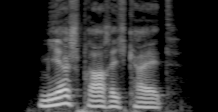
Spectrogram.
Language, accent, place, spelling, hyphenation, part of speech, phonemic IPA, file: German, Germany, Berlin, Mehrsprachigkeit, Mehr‧spra‧chig‧keit, noun, /ˈmeːɐ̯ˌʃpʁaːχɪçkaɪ̯t/, De-Mehrsprachigkeit.ogg
- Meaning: multilingualism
